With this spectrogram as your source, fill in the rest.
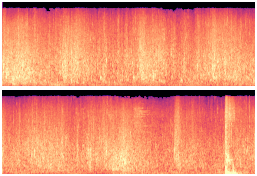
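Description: Waves wash gently on the sea.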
